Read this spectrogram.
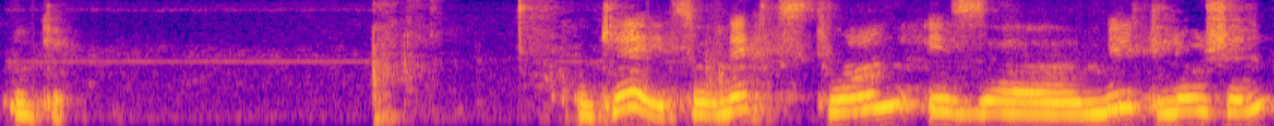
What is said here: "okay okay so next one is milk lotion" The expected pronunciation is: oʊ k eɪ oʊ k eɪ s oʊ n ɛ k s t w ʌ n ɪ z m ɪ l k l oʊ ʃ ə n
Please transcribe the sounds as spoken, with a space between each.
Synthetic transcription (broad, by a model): oʊ k eɪ oʊ k eɪ s oʊ n ɛ k s t w ʌ n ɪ z m ɪ l k l oʊ ʃ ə n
